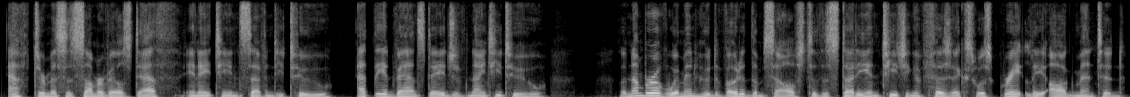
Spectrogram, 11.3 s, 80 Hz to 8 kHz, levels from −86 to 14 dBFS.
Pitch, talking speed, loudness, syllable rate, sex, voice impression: 125 Hz, 170 wpm, -18 LUFS, 5.5 syllables/s, male, masculine, adult-like, tensed, powerful, bright, clear, fluent, intellectual, friendly, wild, lively, slightly intense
